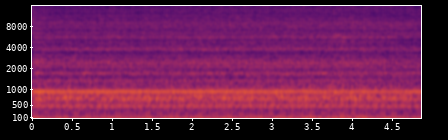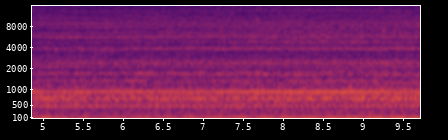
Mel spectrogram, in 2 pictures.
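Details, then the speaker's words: New Spraygunner airbrush compressor running constantly with nothing blocking the air line: steady, even motor hum with a light regular pulse and no knocking or rattles; quieter than the old Amazon compressor, healthy. "now that is a side-by-side comparison of how a proper compressor is supposed to sound even the e the amazon one when it was new didn't sound that quiet"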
